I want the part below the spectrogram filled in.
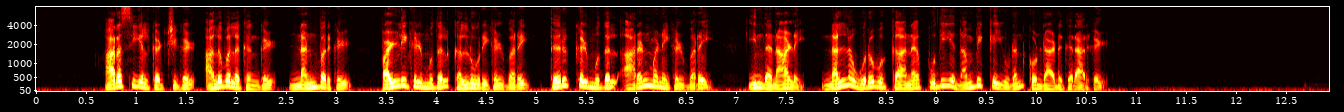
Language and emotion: Tamil, neutral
